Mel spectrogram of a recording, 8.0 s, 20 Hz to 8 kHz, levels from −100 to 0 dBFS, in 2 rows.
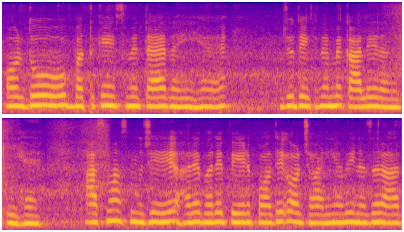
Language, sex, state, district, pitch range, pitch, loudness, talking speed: Hindi, female, Chandigarh, Chandigarh, 225-245 Hz, 235 Hz, -14 LUFS, 195 wpm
